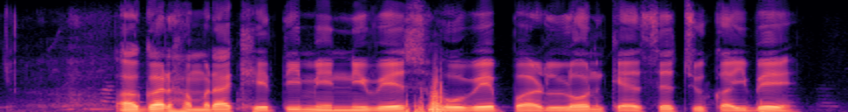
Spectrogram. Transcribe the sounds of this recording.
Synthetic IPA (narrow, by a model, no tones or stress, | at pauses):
əɡəɾɦəmɾakʰeːt̪imẽnɪʋeʃɦoːʋepəɾloːnkɛːset͡ʃʊkaːibeː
